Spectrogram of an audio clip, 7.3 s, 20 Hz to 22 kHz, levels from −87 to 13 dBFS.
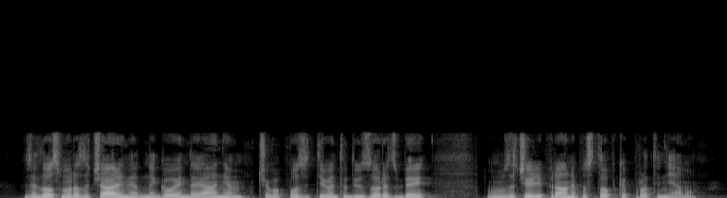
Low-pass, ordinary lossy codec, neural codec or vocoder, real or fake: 7.2 kHz; MP3, 48 kbps; none; real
